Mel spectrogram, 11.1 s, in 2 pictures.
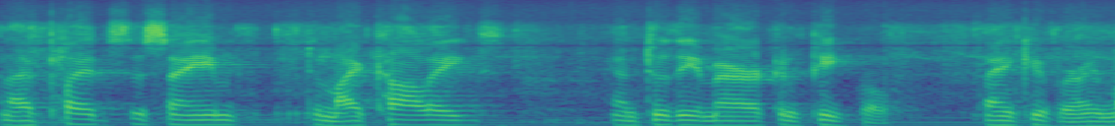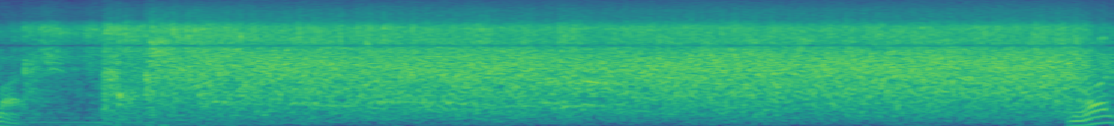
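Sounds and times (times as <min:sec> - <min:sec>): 
speech: 0:00.0 - 0:06.4, 0:10.9 - 0:11.1
crowd of congressmen, senators and cabinet members applauding in the East Room: 0:06.1 - 0:11.1.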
